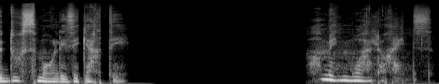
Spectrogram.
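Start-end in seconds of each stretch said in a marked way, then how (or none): 3.2-4.3 shaky, breathy whisper; trembling whisper. Acted. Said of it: "murmure encore la voix tremblante de Stéphanie".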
